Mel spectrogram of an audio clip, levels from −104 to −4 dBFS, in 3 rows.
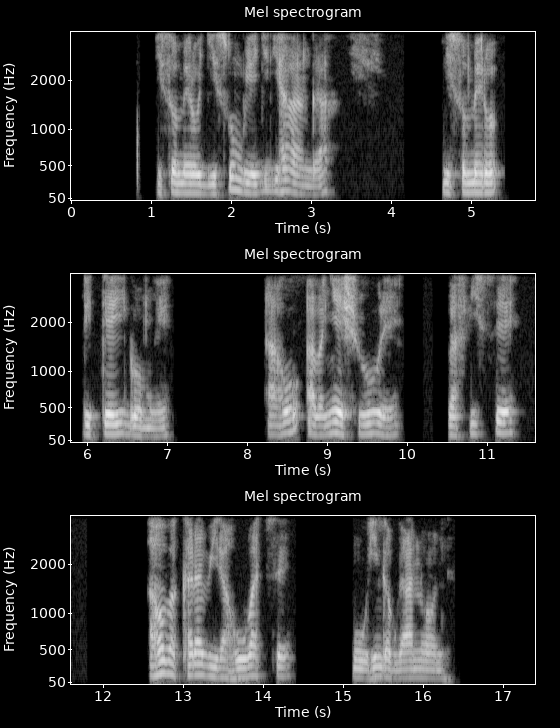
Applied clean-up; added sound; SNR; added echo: none; none; none; none.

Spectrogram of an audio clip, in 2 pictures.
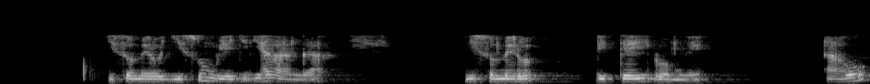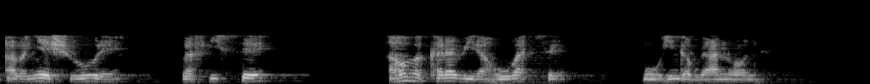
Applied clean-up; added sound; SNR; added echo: none; none; none; reverberation time 0.3 s.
